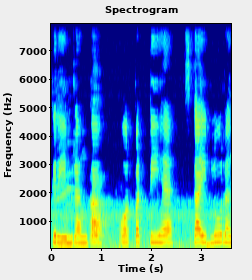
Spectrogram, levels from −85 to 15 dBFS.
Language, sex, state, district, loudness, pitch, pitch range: Hindi, female, Punjab, Pathankot, -15 LUFS, 235 Hz, 230-250 Hz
